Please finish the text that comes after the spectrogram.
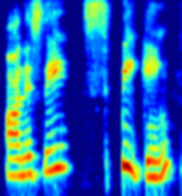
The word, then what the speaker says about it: Honestly Spinking: is the full name even though it is spelled s-p-i-n-k it is pronounced honestly speaking because that is what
